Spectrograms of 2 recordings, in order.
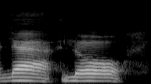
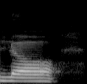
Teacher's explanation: گے لا، اس کو ہم نے لو نہیں کرنا، لا، لو، یہ جو ذرا سا منہ کو راؤنڈ کر دیتے ہیں، زبان کو ڈھیلا چھوڑ دیتے ہیں، اس میں آواز میں موٹا پن آ جاتا ہے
